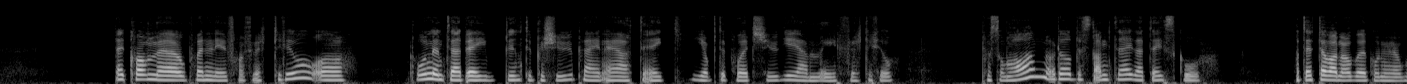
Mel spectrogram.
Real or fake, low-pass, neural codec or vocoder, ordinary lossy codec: fake; 9.9 kHz; codec, 44.1 kHz, 1.7 kbps, Pupu-Codec; none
